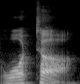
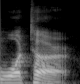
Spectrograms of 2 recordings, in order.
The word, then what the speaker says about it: water: Tapi dalam bahasa Inggris itu enggak begitu diucapkan water. Jadi, you drink water. Water boleh, water juga boleh. Intinya water jangan terlalu digetarkan.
